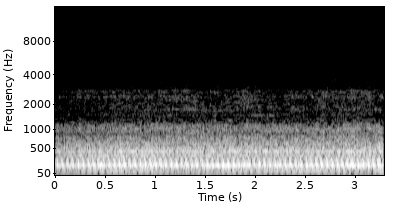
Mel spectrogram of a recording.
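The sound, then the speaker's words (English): Steady engine rumble of a car driving through town toward a manufacturing district, an even low drone with no voices. “I kept driving downtown to the west side into the manufacturing district.”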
